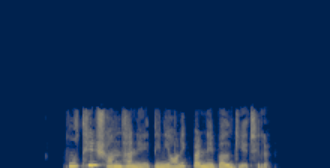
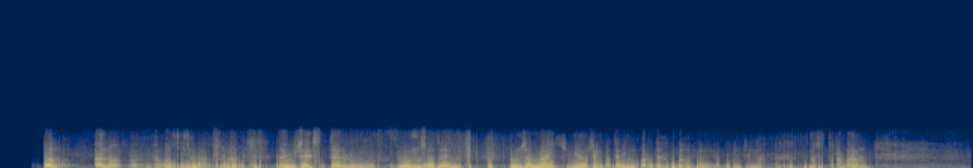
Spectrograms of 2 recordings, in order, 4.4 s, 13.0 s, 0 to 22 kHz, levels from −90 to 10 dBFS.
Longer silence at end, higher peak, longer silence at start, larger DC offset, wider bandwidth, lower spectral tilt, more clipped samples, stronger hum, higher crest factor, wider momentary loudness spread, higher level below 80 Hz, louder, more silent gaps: first, 0.85 s vs 0.65 s; about the same, -2 dBFS vs -4 dBFS; first, 0.9 s vs 0.6 s; neither; first, 8 kHz vs 5 kHz; second, -4.5 dB/octave vs -8 dB/octave; neither; neither; about the same, 18 dB vs 14 dB; about the same, 13 LU vs 12 LU; second, -62 dBFS vs -38 dBFS; about the same, -17 LUFS vs -18 LUFS; neither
